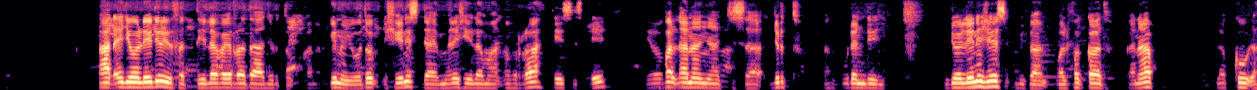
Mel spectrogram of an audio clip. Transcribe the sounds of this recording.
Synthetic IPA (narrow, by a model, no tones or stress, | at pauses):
haːᶑɐɪd͡ʒo̞ːlːe̞ːd̪ɪɾfɐt̪ːeːlɐfɐɪrːaːt̪ɐʔaːd͡ʒɪɾt̪ʊkɐnɐɾɡɪnʊjo̞ːt̪ɔʔɪʃeːnɪsd̪aːjɪmːɐnɪʃeːlɐmaːnɔfɪrːaːt̪e̞ːsːɪst̪e̞ː | jɛɾo̞ːfɐlʔaːnaːɲaːt͡ʃːɪsaːd͡ʒɪɾt̪ʊ̥ | ɐɾɡuːd̪ɐnd̪e̞ːɲːɐ̥ | ɪd͡ʒo̞ːlːeːnɪʃ̬eːsbɪʃaːnwɐlfɐkːaːt̪ʊ̥kɐnaːf | lɐkːuːᶑɐ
